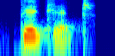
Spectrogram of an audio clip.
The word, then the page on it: picket: Indian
